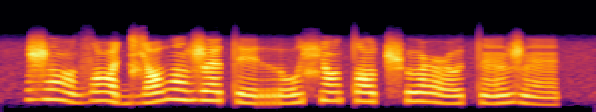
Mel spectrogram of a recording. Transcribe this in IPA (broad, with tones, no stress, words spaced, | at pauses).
ʐɑ̃˥˩zˤɑ˥˩ d͡ʑi˩˥ðˤɛ̃˥ʐæ˥ te˩ro˩˥ɕõ˥ tˤe˥ʈ͡ʂʰɵ˥ʕɵ˩˥ tɛ̃˩˥ʐɛ̃˩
